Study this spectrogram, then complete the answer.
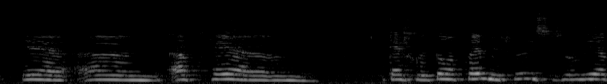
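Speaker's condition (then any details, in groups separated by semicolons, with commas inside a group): Neurological dystonia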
